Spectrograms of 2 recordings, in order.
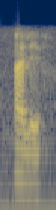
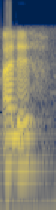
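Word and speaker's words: ا: just a straight line alif and alif it makes the sound it's like the letter a in latin it makes this sound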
